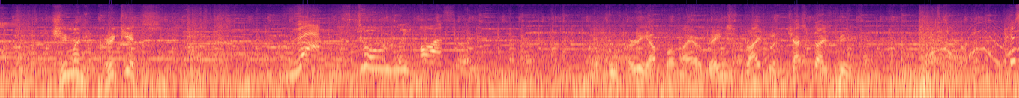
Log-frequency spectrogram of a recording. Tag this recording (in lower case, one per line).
speech
music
